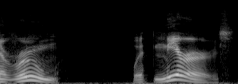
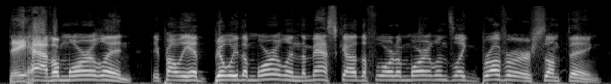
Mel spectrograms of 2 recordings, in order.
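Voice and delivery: louder, fast, high exasperated rant; mock outrage rant; 5 semitones higher, 5 dB louder, faster than usual. Imitating Arthur ranting about the marlin, fast and loud. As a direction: rattle it off in mock fury.

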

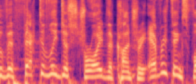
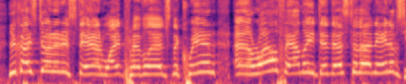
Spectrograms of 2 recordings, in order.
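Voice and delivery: mock preachy critic; 8 semitones higher than usual. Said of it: "mocking critics".

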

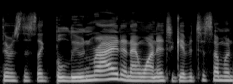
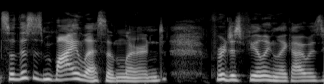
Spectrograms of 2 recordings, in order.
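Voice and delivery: ordinary talk

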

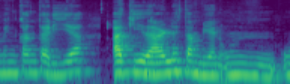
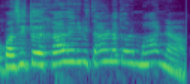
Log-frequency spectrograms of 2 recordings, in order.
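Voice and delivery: higher and louder, a sharp mock scolding; scolding parent; 10 semitones higher, 4 dB louder, faster than usual. Parent scolding a son for yelling, mock scolding. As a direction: snap at the kid like a fed-up parent. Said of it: "En vez de decirle".

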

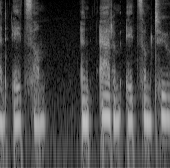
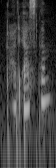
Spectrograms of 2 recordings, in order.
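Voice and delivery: ordinary delivery

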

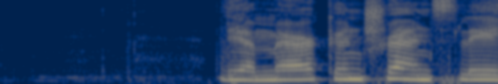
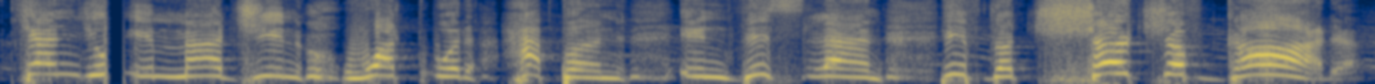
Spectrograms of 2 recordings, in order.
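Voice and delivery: shouted, high-pitched sermon appeal; impassioned preacher at full cry; preaching climax; 12 semitones higher, 21 dB louder than usual. Acted. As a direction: build to a full shout, hammering each phrase.

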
